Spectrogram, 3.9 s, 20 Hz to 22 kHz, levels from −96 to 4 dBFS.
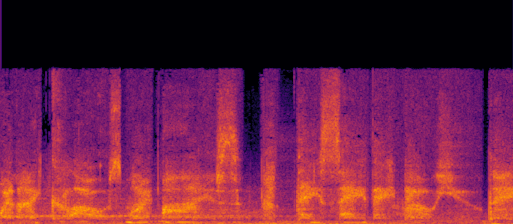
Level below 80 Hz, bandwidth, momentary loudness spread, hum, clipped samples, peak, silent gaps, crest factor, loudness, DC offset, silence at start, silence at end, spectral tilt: -32 dBFS; 15.5 kHz; 4 LU; none; under 0.1%; -4 dBFS; none; 14 dB; -18 LUFS; 0.5%; 0 s; 0 s; -1.5 dB/octave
